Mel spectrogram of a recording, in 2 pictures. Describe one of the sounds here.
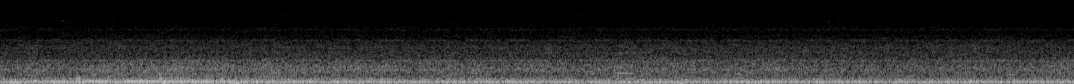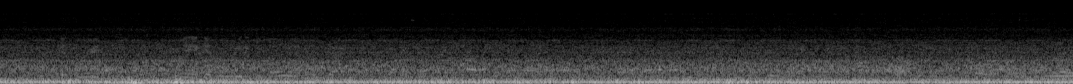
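A truck engine idles steadily nearby.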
